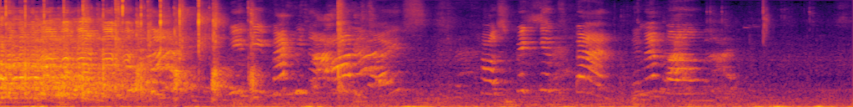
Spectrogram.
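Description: Children's voices: a loud jumble of voices and sharp clatter that dies away over the first two seconds, then children talking or calling out in short, high-pitched bursts at a lower level.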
